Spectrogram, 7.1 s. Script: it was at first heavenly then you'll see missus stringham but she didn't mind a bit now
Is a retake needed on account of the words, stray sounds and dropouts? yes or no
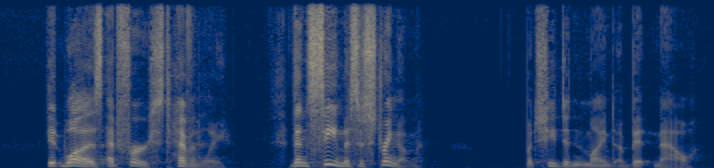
yes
